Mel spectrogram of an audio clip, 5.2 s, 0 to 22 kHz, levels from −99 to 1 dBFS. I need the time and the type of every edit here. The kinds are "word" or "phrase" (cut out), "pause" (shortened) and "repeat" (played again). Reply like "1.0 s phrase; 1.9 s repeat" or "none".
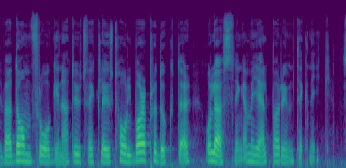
none

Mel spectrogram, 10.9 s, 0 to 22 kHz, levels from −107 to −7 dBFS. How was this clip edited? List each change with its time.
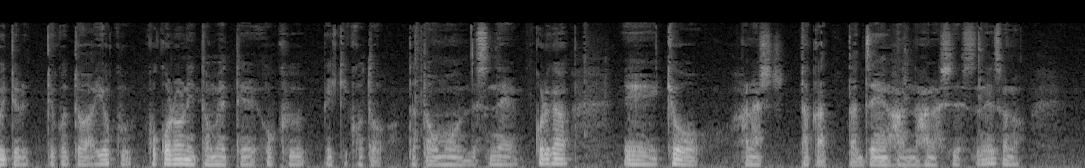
1.4 s pause; 3.2 s pause; 5.2 s pause

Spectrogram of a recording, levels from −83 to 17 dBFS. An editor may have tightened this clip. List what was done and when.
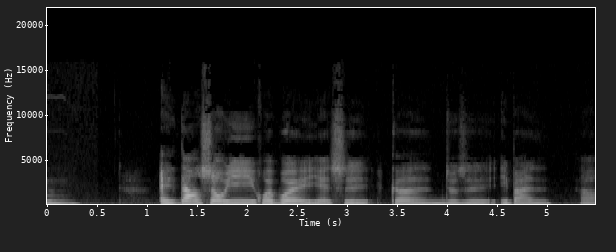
3.3 s pause

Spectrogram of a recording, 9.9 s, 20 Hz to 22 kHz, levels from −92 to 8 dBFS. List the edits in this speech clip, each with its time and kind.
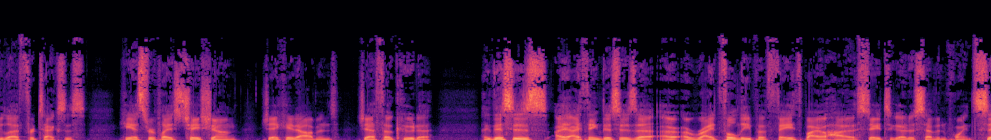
none

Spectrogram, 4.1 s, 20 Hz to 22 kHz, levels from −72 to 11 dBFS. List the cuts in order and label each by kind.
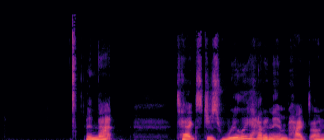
none

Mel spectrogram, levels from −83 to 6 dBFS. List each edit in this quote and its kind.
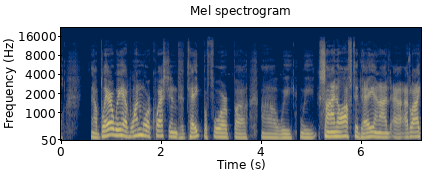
3.9 s pause; 4.7 s pause

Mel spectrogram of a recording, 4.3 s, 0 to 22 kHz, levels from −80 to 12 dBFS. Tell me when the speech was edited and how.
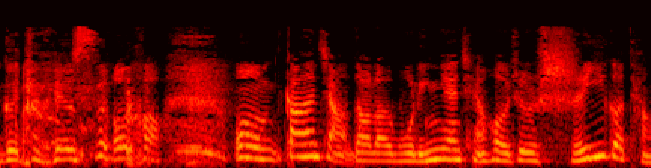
none

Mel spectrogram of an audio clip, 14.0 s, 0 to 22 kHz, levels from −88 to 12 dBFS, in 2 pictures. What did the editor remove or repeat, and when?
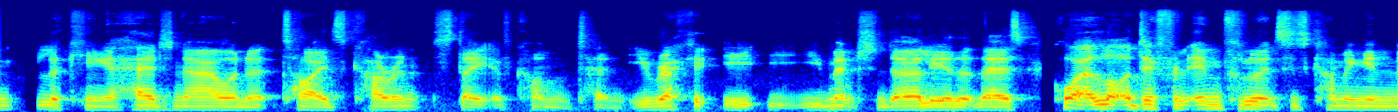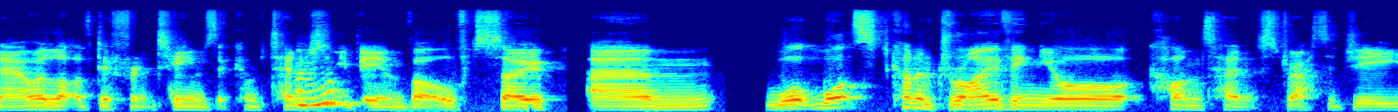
5.2 s pause; 9.8 s pause

